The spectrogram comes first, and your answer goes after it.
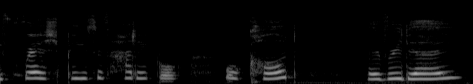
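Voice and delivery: a nervous bird asking a favour; halting, humble request; timid pelican. A narrator's reading.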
